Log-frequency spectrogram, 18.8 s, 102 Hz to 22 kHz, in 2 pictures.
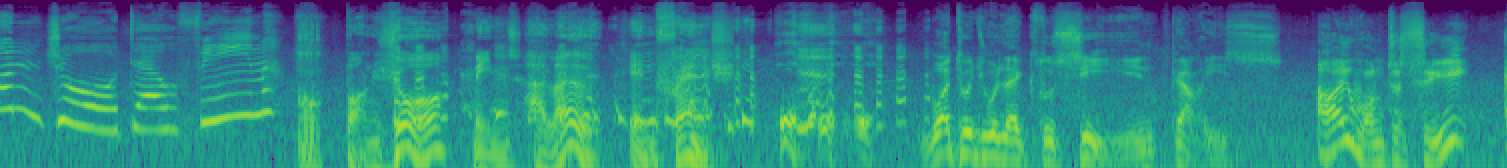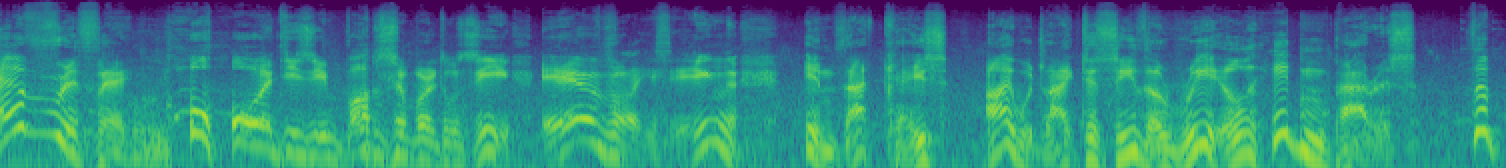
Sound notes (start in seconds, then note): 1.7 snorts; 5.1 chuckles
